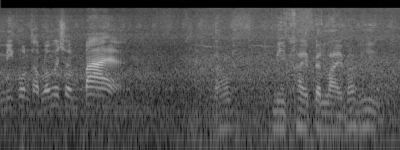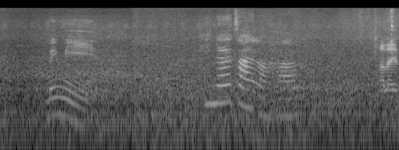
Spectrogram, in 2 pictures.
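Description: A young man asks a short question.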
